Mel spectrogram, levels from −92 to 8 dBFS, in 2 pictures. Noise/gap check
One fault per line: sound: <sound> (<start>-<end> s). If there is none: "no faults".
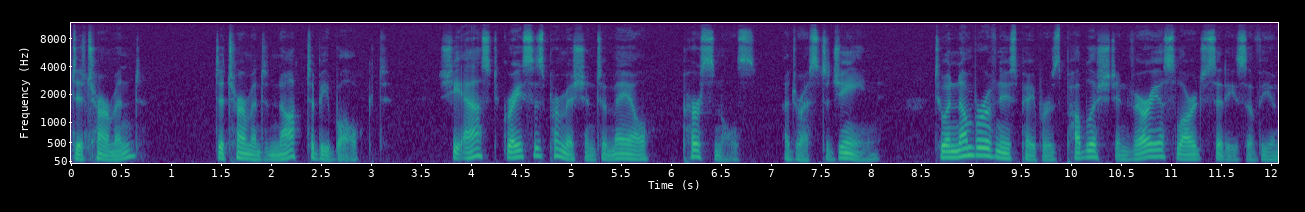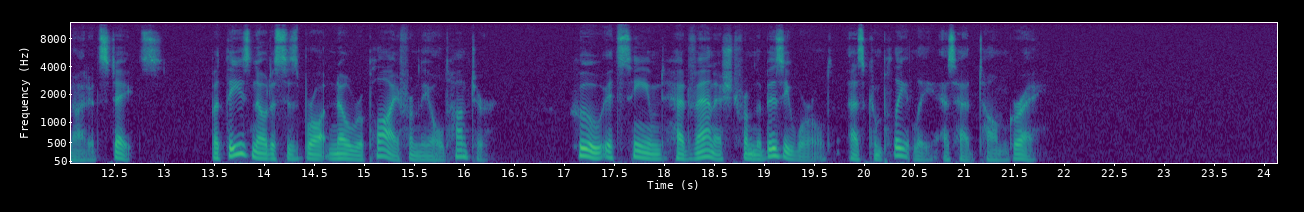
no faults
